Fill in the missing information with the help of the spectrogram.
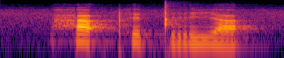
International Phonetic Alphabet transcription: h a˦˥ ʔ pʰ e˨˩ k̚ t r i˨˩ a̯

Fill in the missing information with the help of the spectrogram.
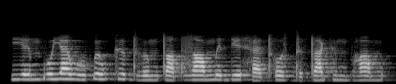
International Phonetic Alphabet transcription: j e˨ m b o˦ j æ˦ w u˨ ɓ ɵ˦ w kʲ o˦ dʱ ɵ˨ m t ɑ˨ t z ɑ˦ m e˦ d ɾʲ e˦ h æ˨ tʰ o˦ z d ɵ˨ t a˦ kʲ u˦ m bʱ ɑ˦ m

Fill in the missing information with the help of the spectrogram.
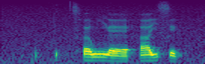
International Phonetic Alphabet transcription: kʷ ɪ˥ k̚ f ɪ˨ k̚ t͡sʰ ɐ˥ w ŋ ɛː˨ h aː˥ j s ɪ˨˥ k̚

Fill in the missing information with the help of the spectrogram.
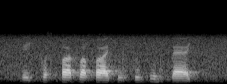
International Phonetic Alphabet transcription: e ç o z qʷ æ f o qʷ æ ɬ u ɬ u ç ŋ ɡ u b æ ç

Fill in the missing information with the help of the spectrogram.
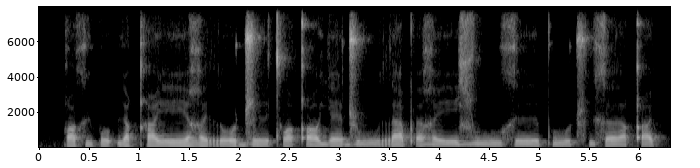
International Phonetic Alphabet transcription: q o x ɨ p o ʔ ɨ qʰ eː ʁ ɘ r o ɖ͡ʐ ɘː tʰ ɔ qʼ ɔ j ɛ ɖ͡ʐ uː r a pʼ ɐ ʁ eː ʑ uː x ɘː pʼ uː ʈ͡ʂʰ ɨ x ɐː qʼ ɘ

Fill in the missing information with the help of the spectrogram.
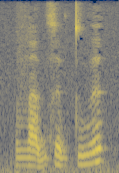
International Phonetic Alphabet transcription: v a˨˩˦ w x ə˨˩ w t̪ u˧˥ ə̯

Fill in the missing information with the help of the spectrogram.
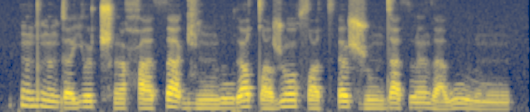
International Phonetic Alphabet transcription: kʷ ə̃˦ d ŋ ə̃˧ ɡ ɜ˨ j ɯ˧ ʈ͡ʂʰ ə̃˨ ħ a˨ θ a˦˨ ɡ ʑ ũ˨ l u˧ ɾ ɯ˦ tˤ ɜ˨ ʐ ũ˦ sˤ ɯ˨ t͡sʼ ɜ˦ ʂ ʐ ũ˨ d a˦˨ θ l ə̃˦ ð a˨ w u˦˨ l ũ˨

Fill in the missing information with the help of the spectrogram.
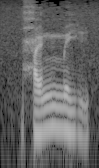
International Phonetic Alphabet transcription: ħ ɛ ŋ mː e j i

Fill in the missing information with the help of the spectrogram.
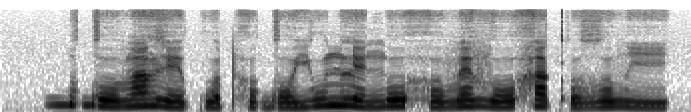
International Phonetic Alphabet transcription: ɡ͡b ʊ˦ ɡ oː˨ β ã˦ ɣ eː˨ kʷ a˨ pʰ ʊ˨ ɡ oː˨ j uː˦ n l e˨ ŋ oː˦ h ʊ˨ β ɛ˦ v oː˨˦ h a˦ kʼ ʊ˨ ɣ ʊ˦ β iː˨

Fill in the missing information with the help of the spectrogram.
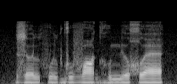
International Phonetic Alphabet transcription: z ɵː l f u l ɡ u v ɑ ɡʱ u mʲ u χʷ æ

